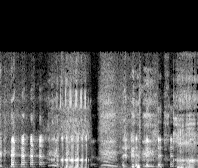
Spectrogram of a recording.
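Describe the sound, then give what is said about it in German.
A voice imitates snoring with a series of rough, throaty grunts and rasping breaths, loud, repeating unevenly over a few seconds. “Warte mal, ich bin kurz eingeschlafen.”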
